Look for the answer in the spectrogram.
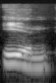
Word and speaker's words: Iain: Ian, is spelled I-A-I-N.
